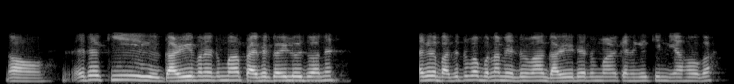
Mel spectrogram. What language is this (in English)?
Assamese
